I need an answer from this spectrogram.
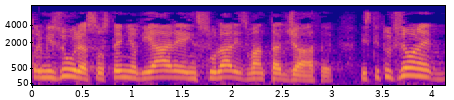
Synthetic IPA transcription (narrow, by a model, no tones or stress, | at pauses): t̪ɾemizuːɾeasːost̪ɛɲːod̪iaːɾeinsulaːɾizvant̪ad͡ʒːaːt̪e | list̪it̪ut̪sjɔːned̪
